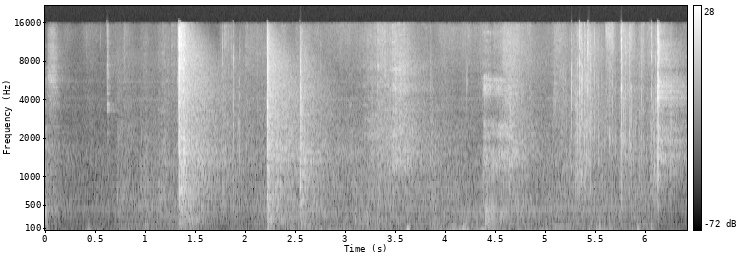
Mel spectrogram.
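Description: Metal kitchenware being handled and set down on a stainless steel worktop: a steel mixing bowl and metal baking trays knocking and clattering, with two sharp knocks standing out early on and a few lighter ones after.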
